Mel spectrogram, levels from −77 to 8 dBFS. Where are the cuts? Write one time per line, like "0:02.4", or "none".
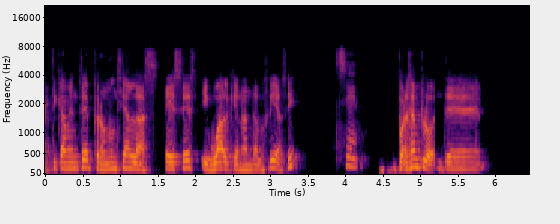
0:03.8
0:05.2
